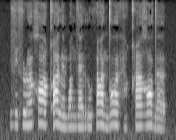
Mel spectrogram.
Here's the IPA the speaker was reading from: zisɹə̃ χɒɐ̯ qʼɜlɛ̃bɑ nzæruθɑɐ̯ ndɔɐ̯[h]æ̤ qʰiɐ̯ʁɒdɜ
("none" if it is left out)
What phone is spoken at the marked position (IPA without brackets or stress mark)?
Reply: h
